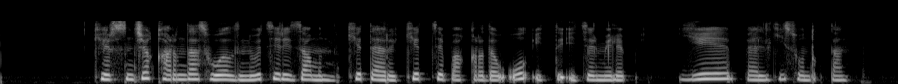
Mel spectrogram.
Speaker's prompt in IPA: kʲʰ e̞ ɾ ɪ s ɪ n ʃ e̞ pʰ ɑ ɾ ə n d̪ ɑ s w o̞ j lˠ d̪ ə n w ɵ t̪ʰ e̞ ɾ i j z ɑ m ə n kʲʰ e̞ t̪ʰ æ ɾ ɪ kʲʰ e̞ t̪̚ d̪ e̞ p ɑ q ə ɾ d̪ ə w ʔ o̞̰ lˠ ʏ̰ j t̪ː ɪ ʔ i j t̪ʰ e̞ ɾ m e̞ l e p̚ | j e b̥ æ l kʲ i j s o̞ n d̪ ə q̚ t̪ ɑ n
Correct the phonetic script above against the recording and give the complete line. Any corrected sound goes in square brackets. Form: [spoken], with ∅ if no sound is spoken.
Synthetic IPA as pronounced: kʲʰ e̞ ɾ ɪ s ɪ n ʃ e̞ [qʰ] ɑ ɾ ə n d̪ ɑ s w o̞ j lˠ d̪ ə n w ɵ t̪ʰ e̞ ɾ i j z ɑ m ə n kʲʰ e̞ [t̪] æ ɾ ɪ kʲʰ e̞ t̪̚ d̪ e̞ p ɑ q ə ɾ d̪ ə w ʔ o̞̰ lˠ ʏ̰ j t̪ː ɪ ʔ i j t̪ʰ e̞ ɾ m e̞ l e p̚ | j e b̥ æ l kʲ i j s o̞ n d̪ ə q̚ t̪ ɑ n

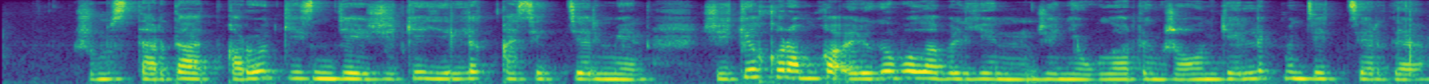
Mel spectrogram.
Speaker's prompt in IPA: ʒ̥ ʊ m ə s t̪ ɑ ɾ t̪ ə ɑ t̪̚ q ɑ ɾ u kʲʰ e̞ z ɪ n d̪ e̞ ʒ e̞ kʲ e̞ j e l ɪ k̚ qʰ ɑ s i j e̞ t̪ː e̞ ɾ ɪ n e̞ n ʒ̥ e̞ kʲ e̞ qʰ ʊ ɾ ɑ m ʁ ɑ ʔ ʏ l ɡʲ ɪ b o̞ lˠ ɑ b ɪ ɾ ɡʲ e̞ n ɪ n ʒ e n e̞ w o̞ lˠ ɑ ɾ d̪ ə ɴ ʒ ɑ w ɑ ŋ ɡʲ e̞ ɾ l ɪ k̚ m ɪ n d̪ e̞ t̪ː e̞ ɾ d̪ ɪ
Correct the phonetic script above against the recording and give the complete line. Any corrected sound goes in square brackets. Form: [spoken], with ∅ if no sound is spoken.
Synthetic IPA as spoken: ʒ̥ ʊ m ə s t̪ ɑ ɾ [d̪] ə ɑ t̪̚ q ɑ ɾ u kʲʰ e̞ z ɪ n d̪ e̞ ʒ e̞ kʲ e̞ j e l ɪ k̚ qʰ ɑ s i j e̞ t̪ː e̞ ɾ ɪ [m] e̞ n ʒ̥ e̞ kʲ e̞ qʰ ʊ ɾ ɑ m ʁ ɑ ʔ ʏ l ɡʲ ɪ b o̞ lˠ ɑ b ɪ [l] ɡʲ e̞ n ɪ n ʒ [æ] n e̞ w o̞ lˠ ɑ ɾ d̪ ə ɴ ʒ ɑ w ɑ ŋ ɡʲ e̞ ɾ l ɪ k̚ m ɪ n d̪ e̞ t̪ː e̞ ɾ d̪ ɪ

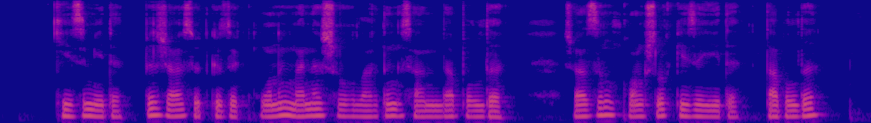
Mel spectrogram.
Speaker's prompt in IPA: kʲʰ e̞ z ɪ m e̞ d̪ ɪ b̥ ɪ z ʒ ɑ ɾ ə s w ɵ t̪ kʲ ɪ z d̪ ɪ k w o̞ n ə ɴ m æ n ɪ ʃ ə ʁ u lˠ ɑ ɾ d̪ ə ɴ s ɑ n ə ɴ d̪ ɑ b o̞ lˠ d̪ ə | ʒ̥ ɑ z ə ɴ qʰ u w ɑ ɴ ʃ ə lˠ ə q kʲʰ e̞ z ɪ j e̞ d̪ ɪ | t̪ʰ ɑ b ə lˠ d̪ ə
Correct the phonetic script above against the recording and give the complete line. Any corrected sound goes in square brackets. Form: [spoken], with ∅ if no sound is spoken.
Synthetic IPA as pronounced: kʲʰ e̞ z ɪ m e̞ d̪ ɪ b̥ ɪ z ʒ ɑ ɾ ə s w ɵ t̪ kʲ ɪ z d̪ ɪ k w o̞ n ə ɴ m æ n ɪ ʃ ə ʁ u lˠ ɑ ɾ d̪ ə ɴ s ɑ n ə [n] d̪ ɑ b o̞ lˠ d̪ ə | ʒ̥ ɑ z ə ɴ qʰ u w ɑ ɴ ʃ ə lˠ ə q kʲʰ e̞ z ɪ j e̞ d̪ ɪ | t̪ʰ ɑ b ə lˠ d̪ ə

